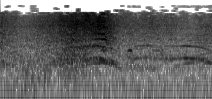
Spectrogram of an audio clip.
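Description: Snowboard riding across the halfpipe wall: a hissing scrape of the board's edge on snow that builds to about a second in, then fades.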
